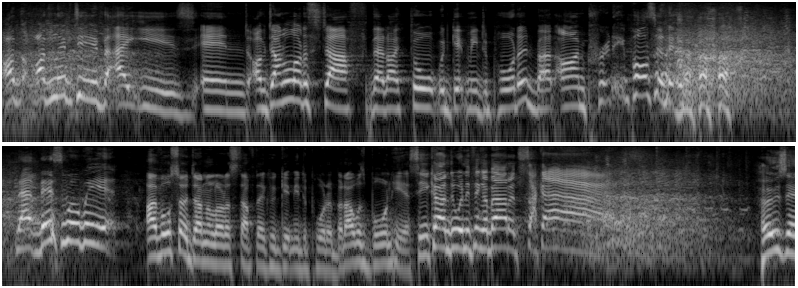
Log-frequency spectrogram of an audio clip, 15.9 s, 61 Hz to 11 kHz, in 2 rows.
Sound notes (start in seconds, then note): 6.5 laughter; 13.6 laughter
